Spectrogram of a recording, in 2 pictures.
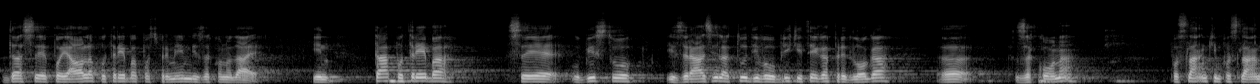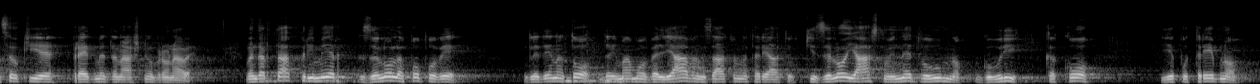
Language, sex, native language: Slovenian, male, Slovenian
